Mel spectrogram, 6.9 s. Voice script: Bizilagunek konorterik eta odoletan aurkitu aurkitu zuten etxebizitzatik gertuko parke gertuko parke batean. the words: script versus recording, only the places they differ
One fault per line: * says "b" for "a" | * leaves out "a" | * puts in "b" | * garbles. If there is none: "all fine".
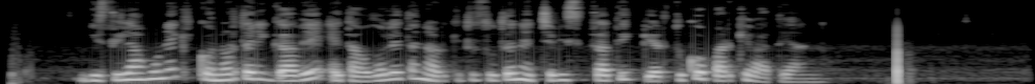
* puts in "gabe"
* leaves out "aurkitu"
* leaves out "gertuko parke"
